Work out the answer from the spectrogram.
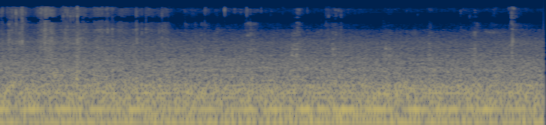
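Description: A person chewing a mouthful of burger with the mouth closed: faint, scattered soft wet clicks over a steady low hum.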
